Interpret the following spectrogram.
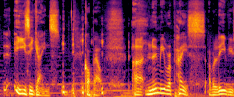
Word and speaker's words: Noomi Rapace: Noomi Rapace, I believe you say that.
